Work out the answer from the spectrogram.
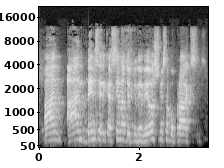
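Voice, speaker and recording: Bright, high-voiced man telling a story. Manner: animated, addresses the audience directly. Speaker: writer giving a talk. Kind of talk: storytelling talk to a live audience. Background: live audience.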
